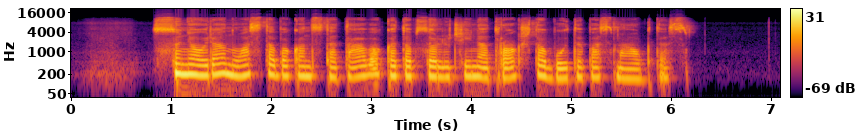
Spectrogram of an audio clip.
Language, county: Lithuanian, Alytus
